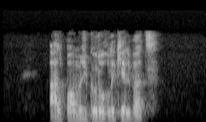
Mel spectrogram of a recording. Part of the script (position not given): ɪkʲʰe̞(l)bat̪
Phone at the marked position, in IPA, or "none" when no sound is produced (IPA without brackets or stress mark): l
